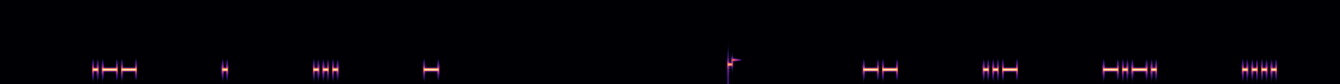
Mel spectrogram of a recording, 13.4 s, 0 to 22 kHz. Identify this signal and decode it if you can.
Morse code, heard as a keyed tone, about 25 wpm, spaced as for 9 wpm, 700 Hz. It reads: WEST MUCH
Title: 6x Character Spacing - Top 500 Words - 25wpm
